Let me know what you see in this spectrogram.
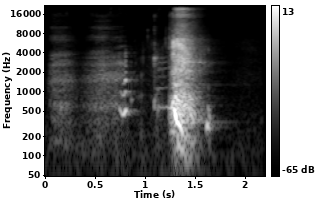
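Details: Person with a cold, sore throat and runny nose: quick wind-up breaths, then one loud, violent, forceful sneeze; sneeze.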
